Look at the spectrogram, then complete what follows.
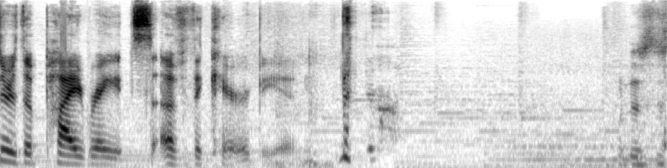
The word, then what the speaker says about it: Caribbean: These are the pirates of the Caribbean. What is this Or the Caribbean, depending on how you say it. I've heard it both ways.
